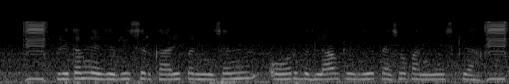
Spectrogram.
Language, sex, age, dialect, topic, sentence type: Hindi, male, 36-40, Hindustani Malvi Khadi Boli, banking, statement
